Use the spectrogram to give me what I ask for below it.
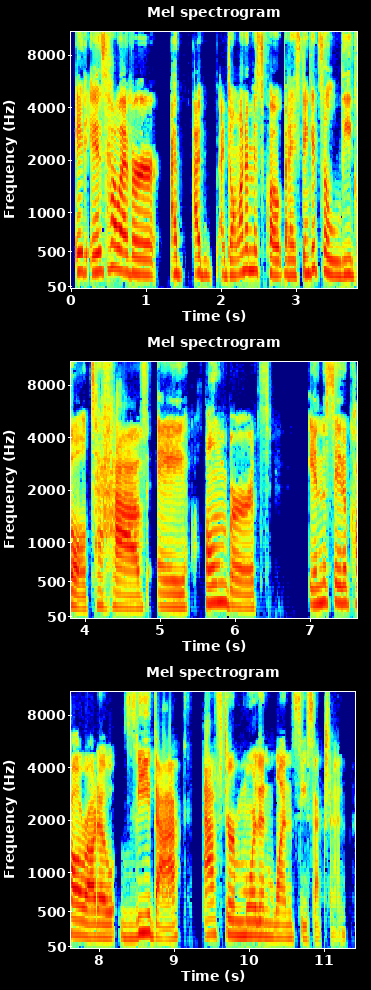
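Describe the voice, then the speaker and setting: Thirtysomething woman chatting on a podcast, animated storyteller, lots of "like", dry close mic. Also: mid-range voice, unhurried, smooth, no echo. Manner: animated, lively storyteller who acts out quoted dialogue, many fillers like "like". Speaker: podcast guest, doula. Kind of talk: casual storytelling interview.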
